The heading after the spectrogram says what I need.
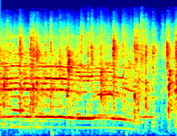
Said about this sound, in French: Et on l'applaudit bien fort.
